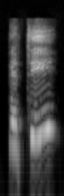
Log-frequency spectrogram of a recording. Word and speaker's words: petit: Petit, so we will not pronounce the T.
